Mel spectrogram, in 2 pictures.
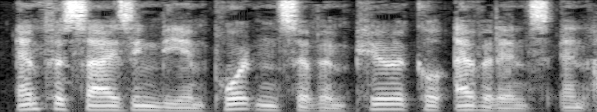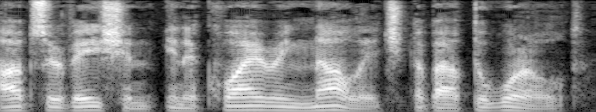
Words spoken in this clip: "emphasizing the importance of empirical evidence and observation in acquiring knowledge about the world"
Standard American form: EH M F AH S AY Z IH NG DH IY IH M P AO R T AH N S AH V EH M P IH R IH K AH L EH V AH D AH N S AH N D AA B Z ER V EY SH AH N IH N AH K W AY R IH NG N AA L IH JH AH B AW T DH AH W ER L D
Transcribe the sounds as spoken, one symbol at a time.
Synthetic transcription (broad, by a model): EH M F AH S AY Z IH NG DH IY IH M P AO R T N S AH V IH M P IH R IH K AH L EH V AH D AH N S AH N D AA B Z ER V EY SH AH N IH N AH K W AY R IH NG N AA L IH JH AH B AW T DH AH W ER L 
